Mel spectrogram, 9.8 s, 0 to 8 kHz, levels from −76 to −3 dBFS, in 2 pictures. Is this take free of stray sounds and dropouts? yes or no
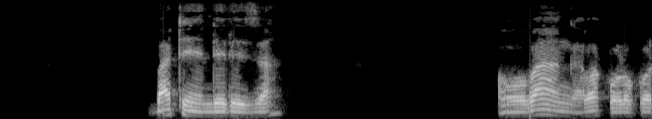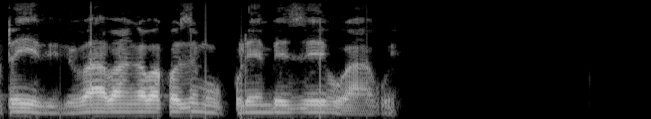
yes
